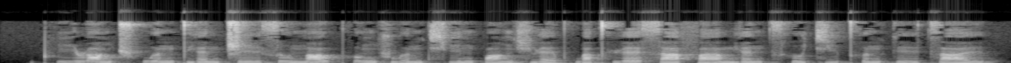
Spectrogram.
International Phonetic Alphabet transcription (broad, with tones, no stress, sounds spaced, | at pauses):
pʰ i˥ ɻ ɑ˥˩ ŋ ʈ͡ʂʰ w ə˥ n t̪ j ɛ˧˥ n ʈ͡ʂ e˨˩ ɪ̯ s ɹ̩˥˩ n̪ ɑ˥ ʊ̯ pʰ ɤ˥˩ ŋ ʂ w ə˨˩ n t͡ɕʰ i˥ n p ɑ˧˥ ŋ ɕ ɥ ɛ˨˩ pʰ w ä˦ t̪ʰ ɥ ɛ˥ s ä˥ f ä˧˥ m j ɛ˥˧ n t͡sʰ ɹ̩˥˩ t͡ɕ i˧˥ t̪ʰ ə˥˩ n k e˨˩ ɪ̯ t͡s a˥ ɪ̯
